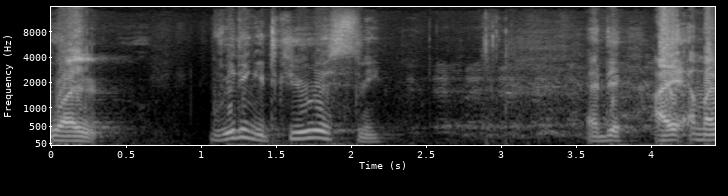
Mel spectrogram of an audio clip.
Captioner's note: audience laughs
